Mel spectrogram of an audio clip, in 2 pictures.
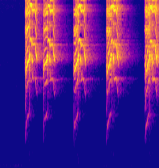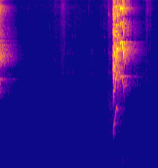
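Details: A pet rose-ringed parakeet in a quiet indoor room gives five harsh, rising screeches about every two-thirds of a second, then one more after a pause.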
